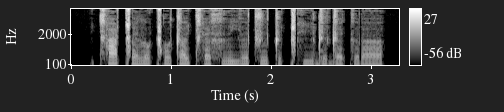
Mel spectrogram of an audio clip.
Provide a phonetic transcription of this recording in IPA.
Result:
cʰ a ǁ ɛ l o ǁ o t ɐ cʰ ɛ x ɨ j ɘ t͡s ɨ t ɨ ǁʰ i d e d ɛ k ɘ ɾ ɐ

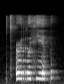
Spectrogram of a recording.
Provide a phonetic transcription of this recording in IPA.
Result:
t͡sʼ ə˞ r ʊ fʲ e p

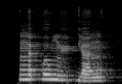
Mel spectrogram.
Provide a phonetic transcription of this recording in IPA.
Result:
ŋ ɐ˥ k̚ w o˥ w ŋ yː˧ k̚ j ɐ˨˧ ŋ

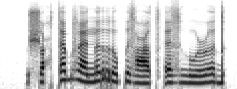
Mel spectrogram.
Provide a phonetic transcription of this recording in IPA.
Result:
ʃ ʊ˨ ħ t æ˦ b v æ˨ n ə˦ r ʊ˨˦ p ɪ˨ z ʕ ʌ˨ t͡sʼ ɛ˨ z ɦ u˨ ɹ ə˦˨ d

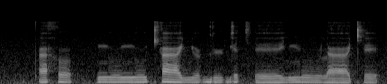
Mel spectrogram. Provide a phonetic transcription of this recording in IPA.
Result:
pʼ ɐ h o | ɲ uː ɲ u cʰ ɐː ʎ ɵ ɡ ʉ ɡ e t͡sʼ eː ʎ m uː l ɐː cʰ e

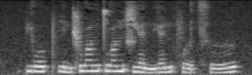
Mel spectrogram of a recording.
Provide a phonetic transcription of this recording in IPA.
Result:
p j o˧˥ ʊ̯ pʰ i˨˩ n ʂ w ɑ˥ ŋ t̪ w ɑ˥ ŋ ɕ j ɛ˨˩ n j ɛ˧˥ n f ɤ˨˩ t͡sʰ ɹ̩˧˥

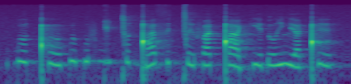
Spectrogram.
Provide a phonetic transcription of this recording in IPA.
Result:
ɓ o˦ ǃʰ o˧˩˧ p ʊ˦ p ʊ˦ f ɡ i˥˨ ǀ ʊ˦ ɡ͡ǃ a˨˥ s ɪ˦ ǀ ɪ˧˩˧ f a˨˥ ǃ a˧˩ kʲ e˧˩ ɗ o˨˥ i̯ lʲ a˧˩˧ ǃʰ ɪ˥˨

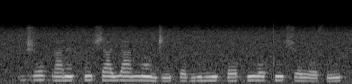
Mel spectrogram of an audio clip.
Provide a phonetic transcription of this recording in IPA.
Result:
d͡ʒ o˦ ɡ a˧ ɾ ɛ̃˧ h ũ˧ ʃ a˧ j a˦ n ɔ̃˦˨ d͡ʒ ɛ̃˨˦ k o˧ b ĩ˦ m ĩ˦ h o˧ h ĩ˦ ɾ o˦ t ĩ˦ ʃ o˧ w o˨ s ĩ˨˦

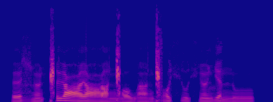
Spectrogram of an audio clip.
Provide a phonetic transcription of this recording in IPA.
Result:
ɘ˩˥ ɮ œ̃˩˥ ǁ ɨ˥ ʕ ɛ˧ ʕ a˧ ŋ͡ǁ ɔ˩ w ã˩ ɡ͡ǁ ɔ˥ ç u˥˩ ç œ̃˧ ʎ ɛ˥ n u˧

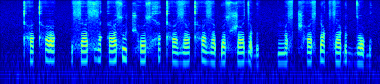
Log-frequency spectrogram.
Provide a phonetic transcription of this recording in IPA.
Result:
qʰ ə qʰ ɑ | s ɛ sˤ z ɘ q ɑ s o t͡ʃʰ o sˤ χ ɘ qʰ æ zˤ æ qʰ ɛ zˤ ɛ ɓ ɔ sˤ ʃ ɔ dˤ ɘ ɡ | ŋ ɑ sˤ t͡ʃʰ ɑ sˤ ɗ ɑ ɡ sˤ ɛ ɠ ə ɡ d ɔ ɡ

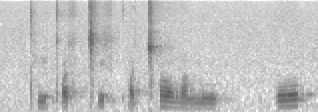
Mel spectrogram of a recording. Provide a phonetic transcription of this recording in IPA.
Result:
tʰ i tʼ ɒ s ǀʰ i s pʼ ɒ ǀʰ o ðˤ e m u | k o

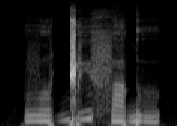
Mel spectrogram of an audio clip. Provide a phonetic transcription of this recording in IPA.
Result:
β o˨ ɡ͡ǁ y˦ f ɒ˨ ɠ u˨

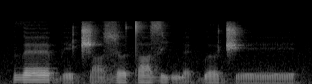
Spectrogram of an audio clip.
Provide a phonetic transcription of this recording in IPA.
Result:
ð ɛː˥ b e˩ d͡ʒ a˩ ɮ ə˥ t a˥ z i˥ ŋ͡m ɛ˩ ɡ͡b əː˥ d͡ʒ eː˩

